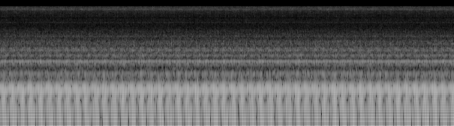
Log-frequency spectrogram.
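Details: Continuous nebulizer compressor running, recorded as white noise for sleep: loud, steady mechanical hum with a fast pulsing drone.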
